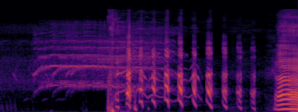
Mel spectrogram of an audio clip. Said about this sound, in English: One goat. Four goats.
